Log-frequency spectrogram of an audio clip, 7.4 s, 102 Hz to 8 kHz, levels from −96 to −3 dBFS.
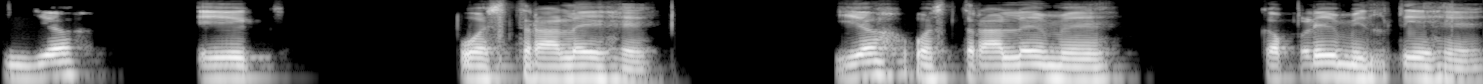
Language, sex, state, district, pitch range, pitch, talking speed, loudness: Hindi, male, Bihar, Jamui, 115-140 Hz, 135 Hz, 80 wpm, -15 LUFS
